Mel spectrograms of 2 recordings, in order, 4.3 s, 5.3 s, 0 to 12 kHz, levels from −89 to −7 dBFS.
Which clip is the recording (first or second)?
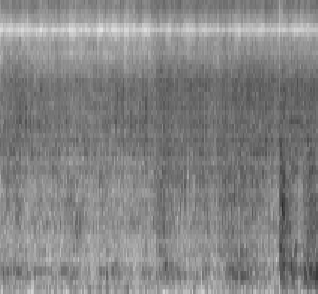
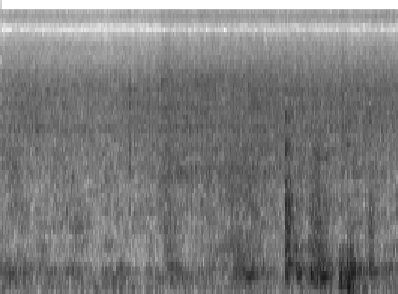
second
